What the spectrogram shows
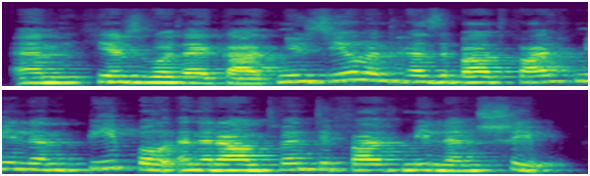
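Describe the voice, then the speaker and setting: Host: woman, mid-pitched, curious and friendly, roomy echo, set back from the mic. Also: fairly even intonation, moderate pace, distant mic. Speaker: podcast host. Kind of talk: interview conversation.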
